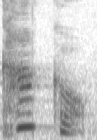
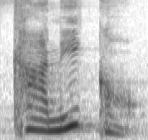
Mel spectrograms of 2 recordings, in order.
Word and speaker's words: Conco: him about was the name conco when i pronounced that name to him he told me immediately no it's not kanko it's kaneko so i said okay could you explain this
